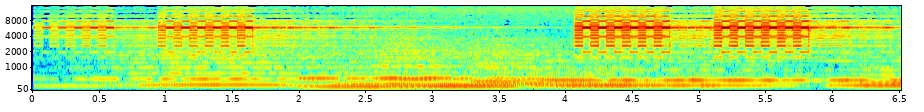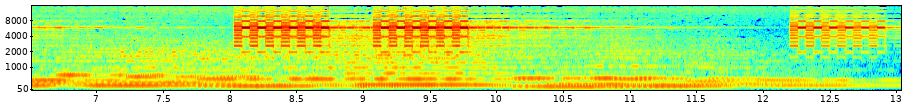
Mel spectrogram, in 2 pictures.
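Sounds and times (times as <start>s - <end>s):
sleepy alarm wake-up tone: 0.0s - 13.0s.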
